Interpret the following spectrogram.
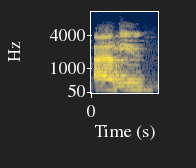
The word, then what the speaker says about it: Amin: qu' exauce et attention il y en a qui prononc mal Amin il tire trop Amin am non ah comme Adam Adam Amin am on ti de seulement Amin c'est tout et amine c'est sa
